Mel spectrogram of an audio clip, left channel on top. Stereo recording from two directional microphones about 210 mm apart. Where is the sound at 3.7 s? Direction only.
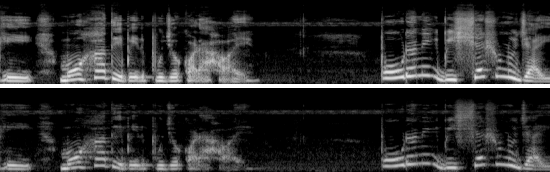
35° left (ahead or behind).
